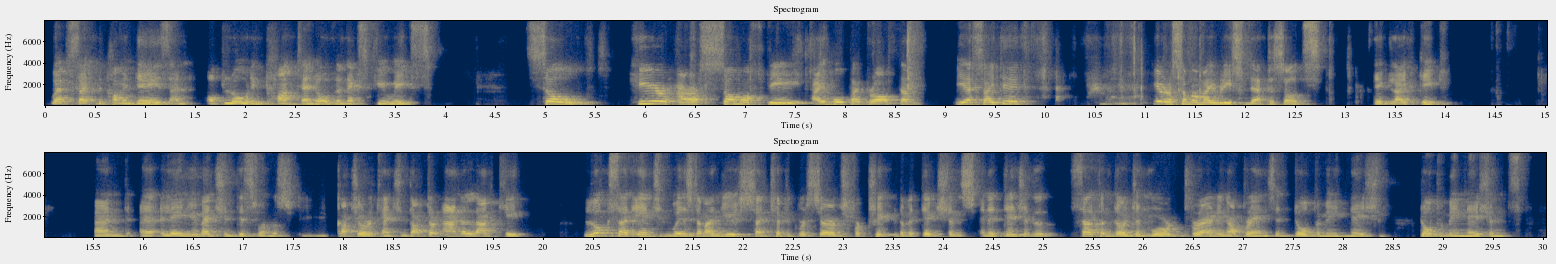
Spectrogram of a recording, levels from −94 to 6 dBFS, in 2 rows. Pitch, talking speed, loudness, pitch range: 150 Hz, 150 wpm, -15 LUFS, 125-180 Hz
